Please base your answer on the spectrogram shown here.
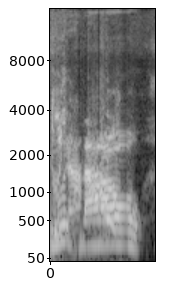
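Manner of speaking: put-on mixed Scottish and Austrian accent. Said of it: "Scottish, Austrian kinda mix".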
